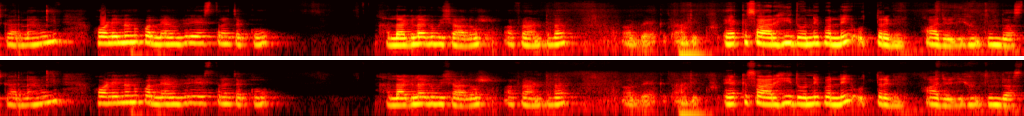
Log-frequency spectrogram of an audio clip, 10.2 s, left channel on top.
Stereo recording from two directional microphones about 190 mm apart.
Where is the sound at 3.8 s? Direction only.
60° left (ahead or behind).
